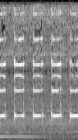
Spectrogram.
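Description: Sharp high-pitched buzzer pulsing about three times a second with the key on; that's the parking brake warning because the brake is set.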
